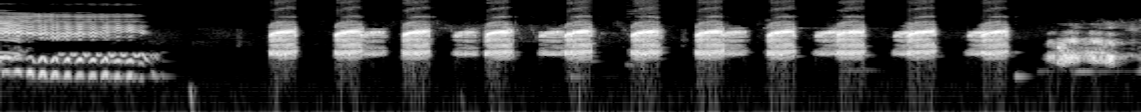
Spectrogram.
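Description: A sheep's bleat trails off in the first second. After a short pause a frog croaks in an even series of about a dozen short croaks, roughly two a second. Near the end a different animal call begins.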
